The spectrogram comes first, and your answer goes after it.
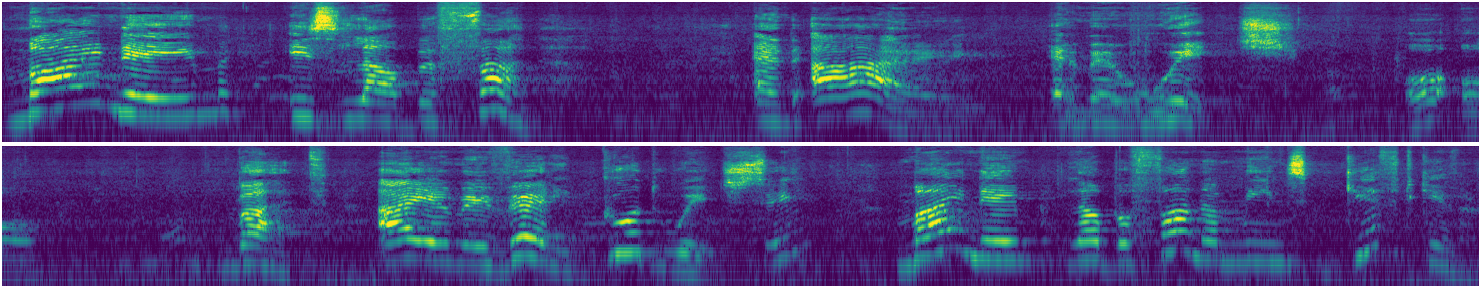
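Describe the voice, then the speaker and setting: A woman's voice: a little high, very animated, slow, sharp tone, recorded from a distance, slight background noise, full character voice. A woman playing a kindly old Italian witch who brings gifts, with an Italian accent, telling a story to children and coaxing answers from them. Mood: playful coaxing. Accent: Italian (put on). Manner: theatrical, coaxing, asks the audience questions. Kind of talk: live in-character storytelling.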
